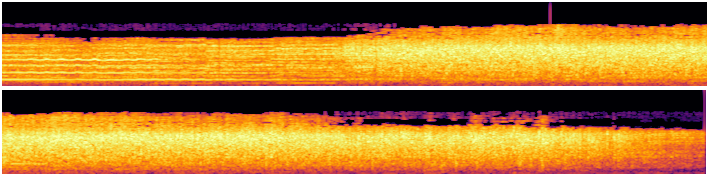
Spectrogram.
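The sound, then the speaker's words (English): A sustained song note ends and gives way to loud, dense audience applause, a steady wash of clapping that carries on for about ten seconds before starting to fade. “Listen, they're still applauding.”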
